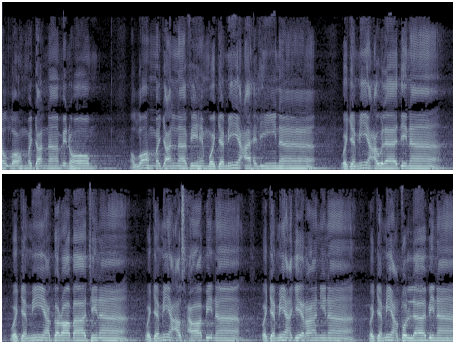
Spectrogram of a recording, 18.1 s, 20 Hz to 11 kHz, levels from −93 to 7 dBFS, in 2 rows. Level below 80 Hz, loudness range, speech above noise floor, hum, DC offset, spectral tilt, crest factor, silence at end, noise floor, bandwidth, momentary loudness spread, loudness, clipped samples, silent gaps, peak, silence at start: -66 dBFS; 2 LU; 20 dB; none; under 0.1%; -5.5 dB/octave; 18 dB; 0 s; -40 dBFS; 11 kHz; 9 LU; -20 LUFS; under 0.1%; none; -2 dBFS; 0 s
